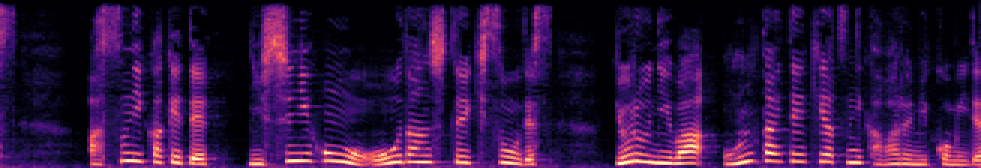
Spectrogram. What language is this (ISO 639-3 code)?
jpn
